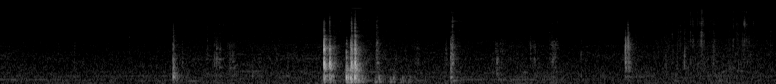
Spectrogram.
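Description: Scattered small clicks and knocks from handling a plastic climate control unit and a screwdriver on a wooden workbench, as the unit's casing is opened. A louder clatter of several knocks comes about three seconds in, with single clicks before and after.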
